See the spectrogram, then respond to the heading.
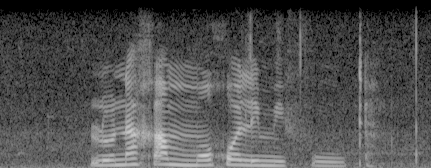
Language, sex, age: Tswana, female, 23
